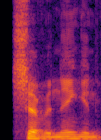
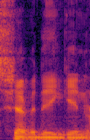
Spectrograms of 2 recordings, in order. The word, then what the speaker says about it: Scheveningen: It's Scheveningen or Scheveningen, whatever.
